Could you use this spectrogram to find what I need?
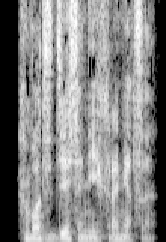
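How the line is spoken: Solemn announcement. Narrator (Russian): Торжественно произнес Торопов

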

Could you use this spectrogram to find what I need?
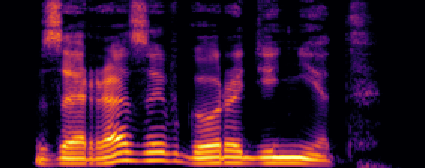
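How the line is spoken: Gloomy. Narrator (Russian): мрачно произнес Калафи

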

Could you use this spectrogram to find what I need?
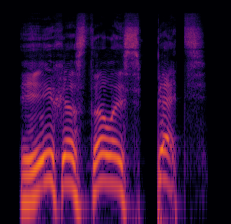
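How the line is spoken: Loud announcement. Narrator (Russian): Громко оповестил

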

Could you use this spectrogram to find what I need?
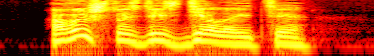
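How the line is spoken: Snapping. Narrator (Russian): огрызнулся Анатолий Григорьевич

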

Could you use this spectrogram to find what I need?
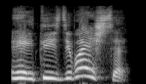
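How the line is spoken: Shout. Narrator (Russian): крикнул я

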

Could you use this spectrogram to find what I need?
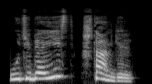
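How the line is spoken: Shout. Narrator (Russian): крикнул я

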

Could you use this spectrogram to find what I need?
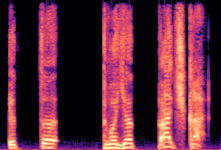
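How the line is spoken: Hoarse question. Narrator (Russian): хриплым голосом поинтересовался Митяев

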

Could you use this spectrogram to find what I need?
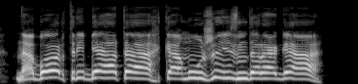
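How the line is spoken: Cowardly panicked shout. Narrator (Russian): кто-то с подлинным вдохновением труса крикнул

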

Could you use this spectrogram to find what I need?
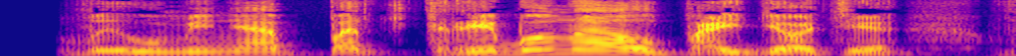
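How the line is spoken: Furious yelling. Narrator (Russian): в бешенстве заорал комиссар

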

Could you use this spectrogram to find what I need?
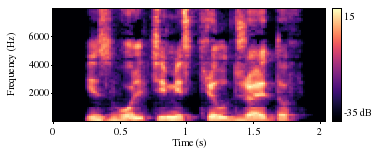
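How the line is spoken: Grumbling. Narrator (Russian): проворчал Бласид

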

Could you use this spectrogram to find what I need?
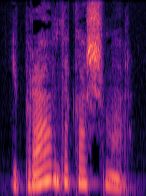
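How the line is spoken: Whispering. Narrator (Russian): прошептала я

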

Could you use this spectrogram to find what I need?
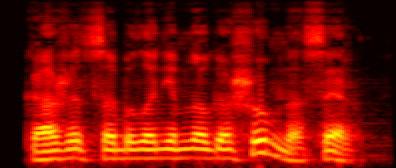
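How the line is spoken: Plain. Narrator (Russian): спросил он

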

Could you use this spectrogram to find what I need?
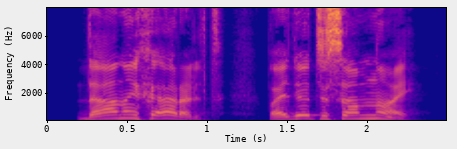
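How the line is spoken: Firm shout, no fear. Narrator (Russian): прокричал Голдсрут, и Морган больше не слышал изумления, ужаса или боязни ответственности в его голосе

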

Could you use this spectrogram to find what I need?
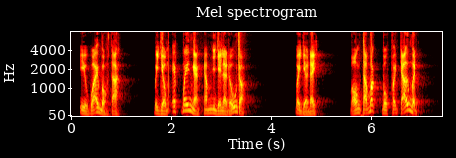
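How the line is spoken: Furious demonic roar. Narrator (Vietnamese): bọn đại yêu cũng không nhịn nữa mà bộc phát yêu khí cho gào lên

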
